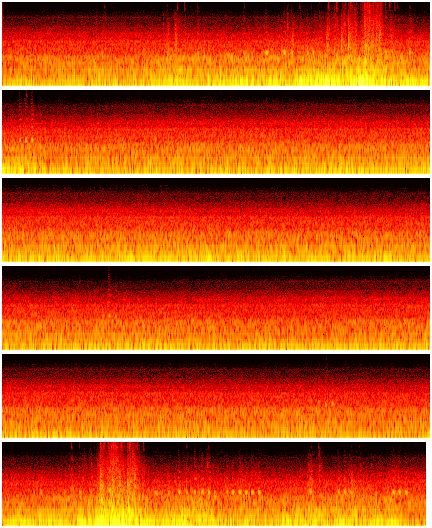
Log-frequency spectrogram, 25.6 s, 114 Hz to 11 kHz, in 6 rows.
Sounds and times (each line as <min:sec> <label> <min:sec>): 0:00.0 Snowy mountain drive in old Volvo 0:25.6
